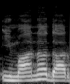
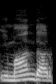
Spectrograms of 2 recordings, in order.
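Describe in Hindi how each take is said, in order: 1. 'न' की ध्वनि स्वर के साथ पूरी तरह बोली गई है। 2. 'न' की ध्वनि बिना स्वर के छोटी कटी हुई बोली गई है। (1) "पूरी तरह से न का उच्चारण किया उस बार मैं इसको ईमानदार पढ़ा" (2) "जब यहाँ पूरी तरह से उच्चारण नहीं किया तब मैंने इसको ईमानदार पढ़ा"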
